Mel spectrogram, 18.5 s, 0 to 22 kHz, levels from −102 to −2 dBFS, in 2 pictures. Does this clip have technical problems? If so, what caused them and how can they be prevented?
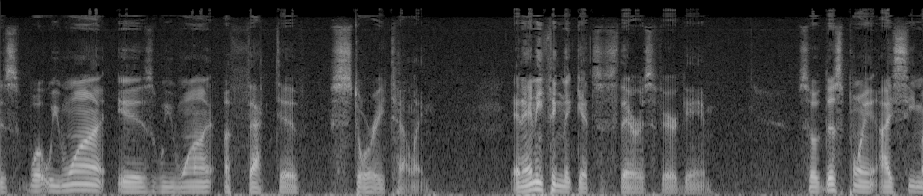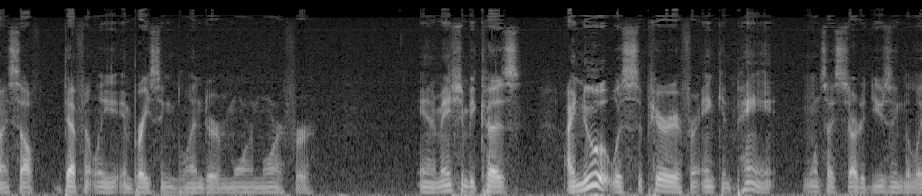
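Yes, there's crude rate conversion running the whole way through: a gritty, inharmonic fizz riding on the louder, brighter parts, sitting roughly 20 dB down. It sounds like samples were simply repeated rather than filtered, which fits a 32 kHz source pushed up to 48 kHz. Next time, run it through a proper band-limited resampler instead.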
